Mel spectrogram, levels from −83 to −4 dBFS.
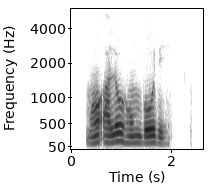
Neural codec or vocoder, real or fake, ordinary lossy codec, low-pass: none; real; Opus, 32 kbps; 5.4 kHz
